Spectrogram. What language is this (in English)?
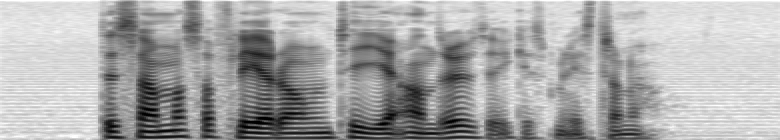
Swedish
